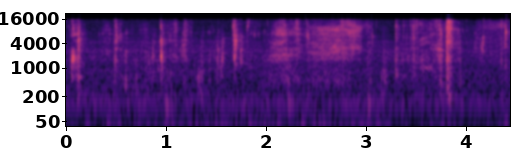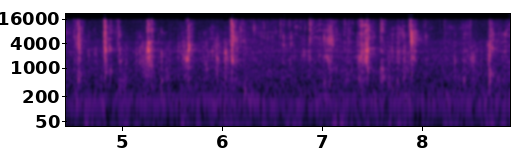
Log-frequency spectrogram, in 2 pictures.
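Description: Chewing and mouth sounds of someone eating tender roast chicken meat by hand, with many small irregular clicks and smacks.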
